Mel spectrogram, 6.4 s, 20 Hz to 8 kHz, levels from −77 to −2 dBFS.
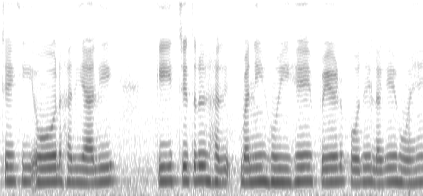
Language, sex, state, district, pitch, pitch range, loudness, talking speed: Hindi, female, Chhattisgarh, Raigarh, 165 Hz, 160-175 Hz, -35 LUFS, 130 wpm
